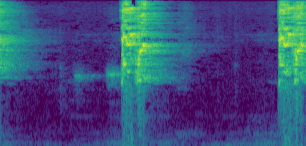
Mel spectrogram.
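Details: Lovebird on a lure recording meant to call a rival and provoke singing: two sharp, harsh high chirps about one and a half seconds apart, with a faint thin whistle between them and quiet background.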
